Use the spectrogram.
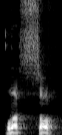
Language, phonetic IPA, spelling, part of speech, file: Russian, [ɫɐˈsːo], лассо, noun, Ru-лассо.ogg
- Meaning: lasso (a long rope with a sliding loop)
